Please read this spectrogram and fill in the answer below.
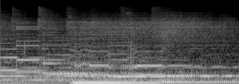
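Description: Live gospel band playing an instrumental passage: a plucked guitar melody over sustained deep bass notes that shift about three-quarters of a second in and again near the end.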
